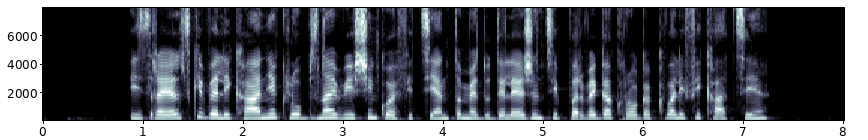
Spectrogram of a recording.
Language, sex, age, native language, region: Slovenian, female, 18-29, Slovenian, Coastal Karst region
